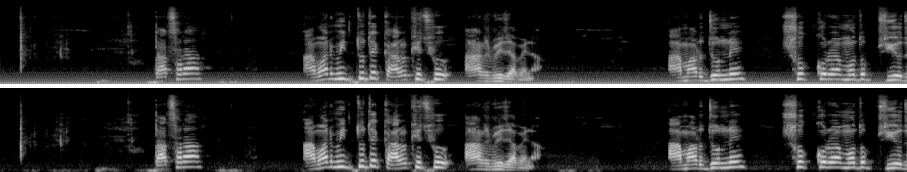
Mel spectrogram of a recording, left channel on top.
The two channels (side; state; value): left; noise; hum, 14 dB below the sound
